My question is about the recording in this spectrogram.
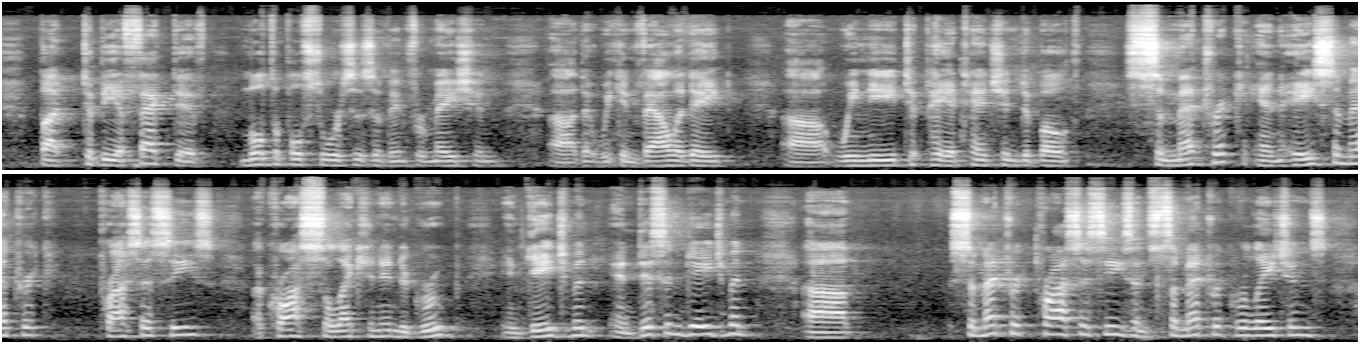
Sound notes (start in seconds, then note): none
